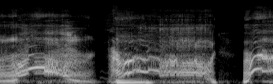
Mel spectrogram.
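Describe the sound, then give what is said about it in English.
A man's voice imitates a horse's grunt in three loud, strained bursts, low and rough with a brassy, elephant-like edge, separated by brief silences. “Sounds like an elephant. That's a horse that was telling me he didn't like me.”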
